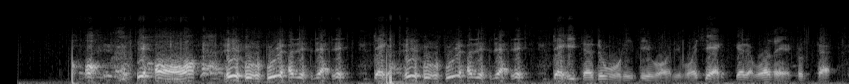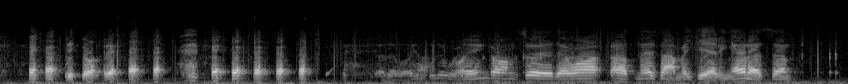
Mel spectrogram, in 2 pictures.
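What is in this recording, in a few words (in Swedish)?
Järnskog Värmland, dialekter; svenska sagor; Folkminnen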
